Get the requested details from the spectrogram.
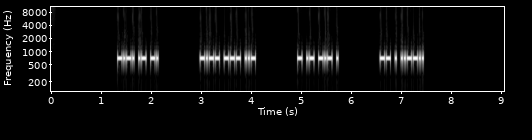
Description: Morse code, heard as a keyed tone, about 40 wpm, 700 Hz. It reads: CAN YOU TAKE ME?
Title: 4x Word-Spacing - Sentences from Top 200 Words - 40wpm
